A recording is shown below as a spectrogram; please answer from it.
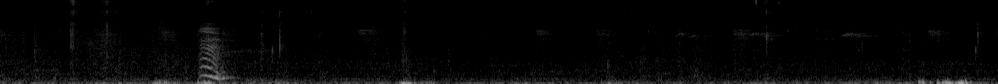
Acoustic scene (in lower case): park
